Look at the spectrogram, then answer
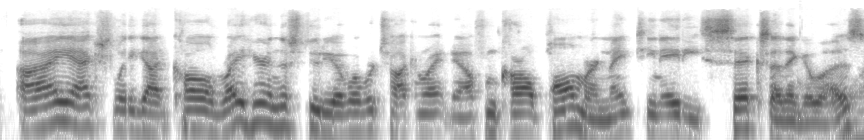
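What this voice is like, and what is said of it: American accent. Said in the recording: “You're obviously American, as we can tell from your accent”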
